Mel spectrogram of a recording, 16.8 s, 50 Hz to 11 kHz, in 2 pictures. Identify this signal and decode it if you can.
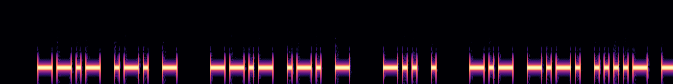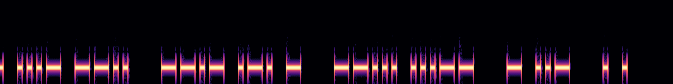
Morse code, heard as a keyed tone, about 20 wpm, 700 Hz. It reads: QRT QRT DE KC4TVZ QRT 73 TU EE
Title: POTA QSO Practice - 20wpm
